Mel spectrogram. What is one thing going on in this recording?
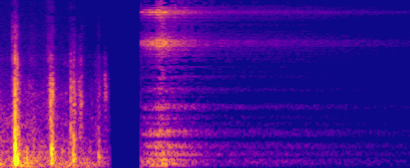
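A whoosh sweeps past.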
